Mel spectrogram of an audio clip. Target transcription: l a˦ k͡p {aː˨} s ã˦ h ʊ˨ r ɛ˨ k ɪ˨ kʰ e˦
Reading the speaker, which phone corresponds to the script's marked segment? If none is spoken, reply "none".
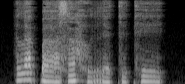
aː˨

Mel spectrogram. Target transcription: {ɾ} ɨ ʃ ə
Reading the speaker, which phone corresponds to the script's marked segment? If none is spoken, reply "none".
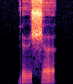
ɾ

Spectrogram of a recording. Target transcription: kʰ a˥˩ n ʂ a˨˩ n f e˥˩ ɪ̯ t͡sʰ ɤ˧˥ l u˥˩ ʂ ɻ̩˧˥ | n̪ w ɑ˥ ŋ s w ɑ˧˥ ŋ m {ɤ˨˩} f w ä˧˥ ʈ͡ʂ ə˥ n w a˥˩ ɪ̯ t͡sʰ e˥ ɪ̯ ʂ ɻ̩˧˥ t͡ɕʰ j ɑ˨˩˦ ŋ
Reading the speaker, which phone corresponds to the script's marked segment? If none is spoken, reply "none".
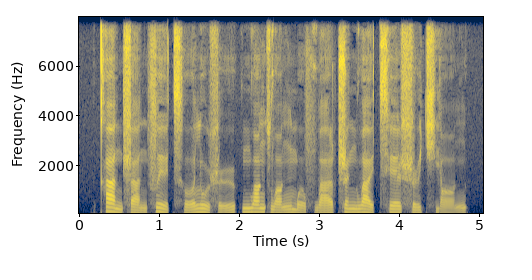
ɤ˨˩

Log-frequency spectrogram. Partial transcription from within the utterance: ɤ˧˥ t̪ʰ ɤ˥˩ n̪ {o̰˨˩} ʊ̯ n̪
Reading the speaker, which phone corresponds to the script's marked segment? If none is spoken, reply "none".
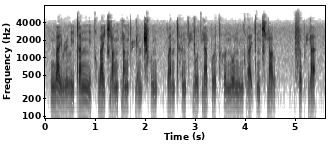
o˥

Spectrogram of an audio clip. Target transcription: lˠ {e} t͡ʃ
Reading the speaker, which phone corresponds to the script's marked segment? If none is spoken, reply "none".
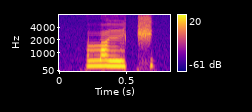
e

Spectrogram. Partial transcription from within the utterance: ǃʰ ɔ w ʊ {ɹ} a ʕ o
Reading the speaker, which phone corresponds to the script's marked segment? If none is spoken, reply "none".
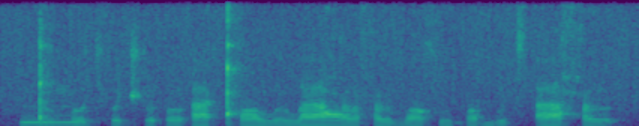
w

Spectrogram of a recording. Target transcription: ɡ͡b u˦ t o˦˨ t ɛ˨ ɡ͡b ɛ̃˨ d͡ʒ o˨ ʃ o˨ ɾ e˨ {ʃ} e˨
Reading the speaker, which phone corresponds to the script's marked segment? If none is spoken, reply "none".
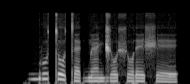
ʃ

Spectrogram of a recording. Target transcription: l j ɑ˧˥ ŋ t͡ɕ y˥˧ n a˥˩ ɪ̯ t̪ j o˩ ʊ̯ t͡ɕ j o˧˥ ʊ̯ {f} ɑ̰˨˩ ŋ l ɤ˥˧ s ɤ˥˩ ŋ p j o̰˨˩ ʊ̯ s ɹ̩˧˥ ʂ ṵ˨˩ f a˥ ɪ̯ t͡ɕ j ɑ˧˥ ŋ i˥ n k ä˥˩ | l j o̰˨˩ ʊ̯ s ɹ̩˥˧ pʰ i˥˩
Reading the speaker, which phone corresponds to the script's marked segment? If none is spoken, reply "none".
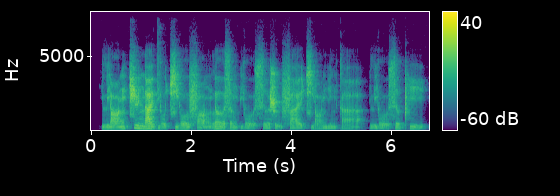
f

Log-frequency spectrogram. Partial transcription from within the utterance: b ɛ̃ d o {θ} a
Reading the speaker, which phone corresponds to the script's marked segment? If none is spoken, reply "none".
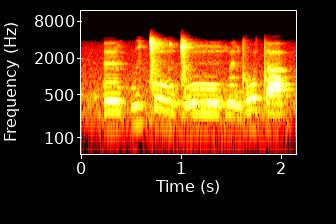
t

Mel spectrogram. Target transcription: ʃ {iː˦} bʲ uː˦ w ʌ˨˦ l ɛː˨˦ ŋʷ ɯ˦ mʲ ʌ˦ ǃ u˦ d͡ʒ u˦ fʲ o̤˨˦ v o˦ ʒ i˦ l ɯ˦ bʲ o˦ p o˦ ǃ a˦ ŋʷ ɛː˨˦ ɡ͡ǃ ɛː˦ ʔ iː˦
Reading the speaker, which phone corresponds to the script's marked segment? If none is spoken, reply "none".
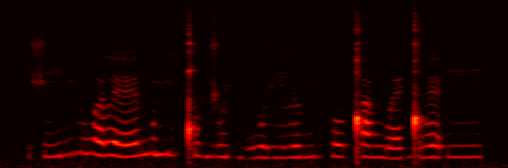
iː˨˦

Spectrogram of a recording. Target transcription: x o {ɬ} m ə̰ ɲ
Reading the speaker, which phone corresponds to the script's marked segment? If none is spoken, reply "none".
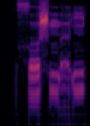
ɬ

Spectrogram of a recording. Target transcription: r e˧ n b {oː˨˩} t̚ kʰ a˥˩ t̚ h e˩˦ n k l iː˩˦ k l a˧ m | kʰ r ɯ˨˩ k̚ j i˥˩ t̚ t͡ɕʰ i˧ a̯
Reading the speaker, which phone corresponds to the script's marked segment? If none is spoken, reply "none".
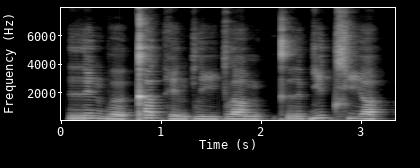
ɤː˨˩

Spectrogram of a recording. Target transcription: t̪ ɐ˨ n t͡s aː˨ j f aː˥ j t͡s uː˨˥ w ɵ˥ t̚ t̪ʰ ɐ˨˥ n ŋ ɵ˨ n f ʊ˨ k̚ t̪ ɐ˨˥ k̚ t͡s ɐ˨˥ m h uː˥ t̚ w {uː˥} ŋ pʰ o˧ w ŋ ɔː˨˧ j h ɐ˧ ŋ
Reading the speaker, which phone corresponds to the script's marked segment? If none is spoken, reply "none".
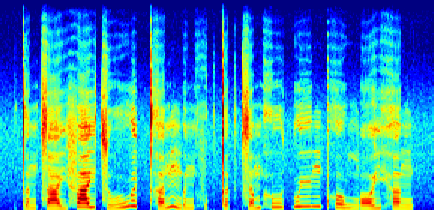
yː˥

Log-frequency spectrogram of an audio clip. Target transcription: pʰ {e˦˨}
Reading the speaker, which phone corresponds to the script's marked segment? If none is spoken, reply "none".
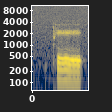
e˦˨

